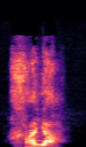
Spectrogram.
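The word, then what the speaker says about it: chaya (חַיָּה): The word for life in Hebrew is chaya. Chaya. That's how you say life.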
